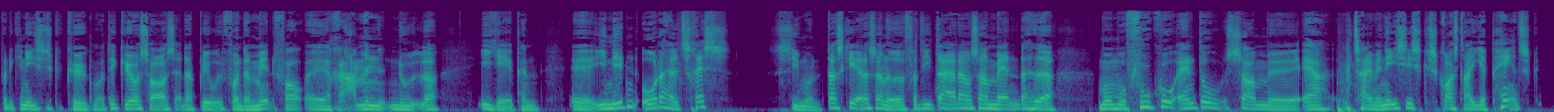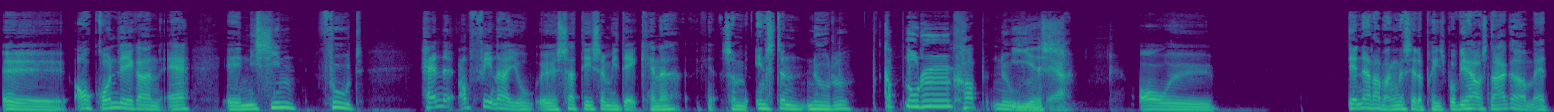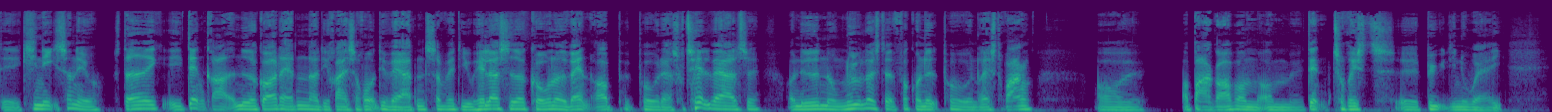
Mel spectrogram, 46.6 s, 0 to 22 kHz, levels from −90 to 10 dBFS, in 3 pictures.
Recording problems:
none

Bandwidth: 14.5 kHz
